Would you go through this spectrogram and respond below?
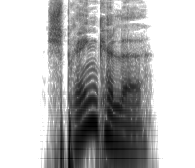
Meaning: inflection of sprenkeln: 1. first-person singular present 2. first/third-person singular subjunctive I 3. singular imperative
- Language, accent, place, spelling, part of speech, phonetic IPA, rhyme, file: German, Germany, Berlin, sprenkele, verb, [ˈʃpʁɛŋkələ], -ɛŋkələ, De-sprenkele.ogg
